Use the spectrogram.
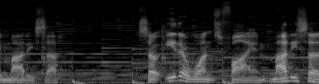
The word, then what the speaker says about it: Marisa: Marisa is how they pronounce it. But, you know, it's an actual name. So in English, I can just say Marissa, right?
